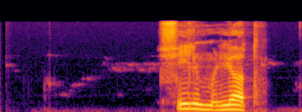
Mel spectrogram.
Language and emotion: Russian, neutral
